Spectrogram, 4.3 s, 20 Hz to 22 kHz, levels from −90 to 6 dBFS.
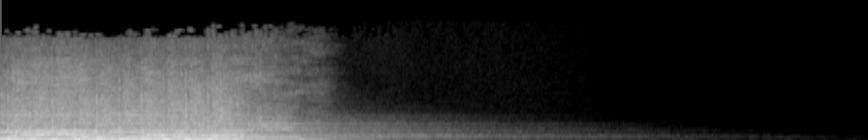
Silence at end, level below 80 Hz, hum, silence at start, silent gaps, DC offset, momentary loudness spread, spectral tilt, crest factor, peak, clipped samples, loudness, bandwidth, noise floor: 2.7 s; -16 dBFS; none; 0 s; none; under 0.1%; 17 LU; -5 dB/octave; 12 dB; 0 dBFS; under 0.1%; -9 LUFS; 16 kHz; -81 dBFS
